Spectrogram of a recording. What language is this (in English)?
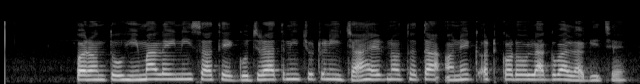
Gujarati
